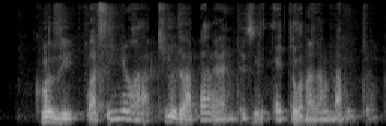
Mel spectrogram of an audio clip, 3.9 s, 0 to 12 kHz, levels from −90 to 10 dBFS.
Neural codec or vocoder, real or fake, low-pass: codec, 24 kHz, 1.5 kbps, HILCodec; fake; 10.8 kHz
